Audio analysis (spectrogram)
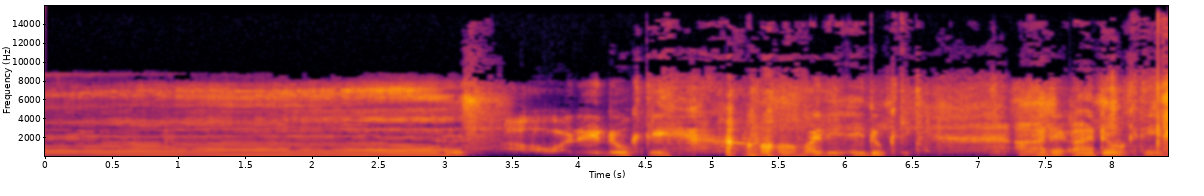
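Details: Rex, a Boxer dog, howls in conversation with his owner. A level, sustained tone lasts about three seconds and dips at the end. A man then speaks in Swedish with broken, vocal sounds mixed in.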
